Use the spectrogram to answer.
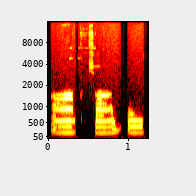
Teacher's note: फिर नेक्स्ट हमारा आ जाता है अनुनासिक, जिनका उच्चारण मुख और नाक दोनों से होता है। इसमें वायु मुख के साथ साथ नाक से भी निकलती है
